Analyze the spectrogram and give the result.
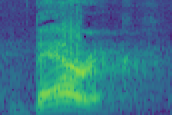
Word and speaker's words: Barack: His father, Barack Hussein Obama, who became senior, and that's how he pronounced his first name, Barack, with the British accent that he had, was a Kenyan from the Luo tribe, an economist who became a government bureaucrat.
